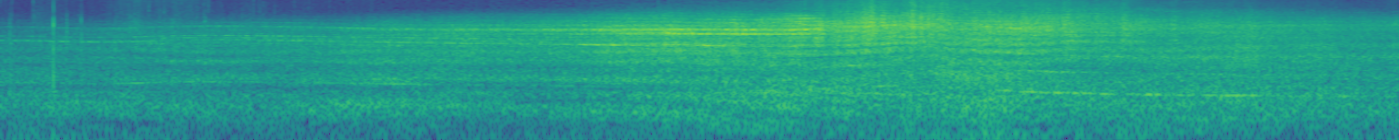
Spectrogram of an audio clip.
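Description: An airliner lands at London Heathrow in crosswind conditions, its loud jet roar holding steady and then swelling through the middle as it passes close, with a whine drifting across the noise and no voices.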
